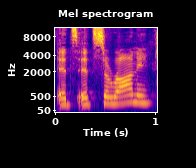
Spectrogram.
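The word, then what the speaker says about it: Serani: Am I pronouncing that right? – Yeah, it's Serrani, just in case you never know.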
